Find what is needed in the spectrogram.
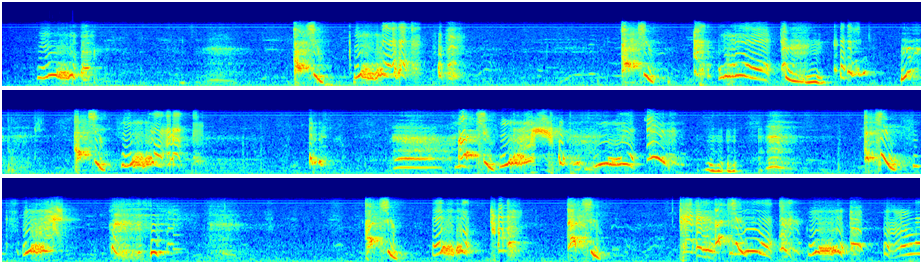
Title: funny baby lauging at his mom sneezing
